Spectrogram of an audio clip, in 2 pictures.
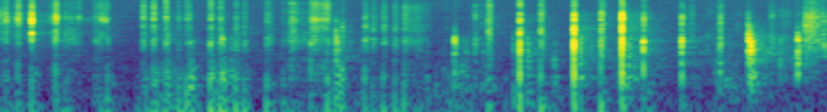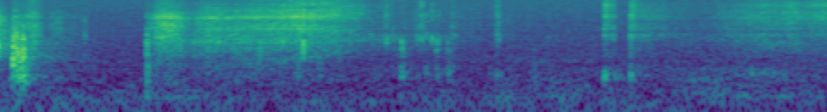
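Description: A large, thick hardcover book lies open on a table while fingertips lift and flip its paper pages, the other hand holding the page block. Quick, crisp paper snaps and crinkles come in a dense run for the first four seconds, then ease into a softer, steady rustle with a few light flicks.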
